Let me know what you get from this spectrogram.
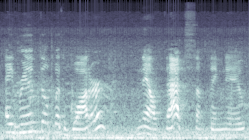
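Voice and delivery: ordinary delivery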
